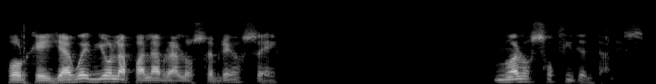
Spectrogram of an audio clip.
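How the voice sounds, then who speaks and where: With a lowish, slightly bright voice and a slow delivery, this Spanish-accented man from the Basque Country preaches a fiery sermon. He admonishes his listeners forcefully and keeps asking them rhetorical questions. The audio has no echo but is missing its highs.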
